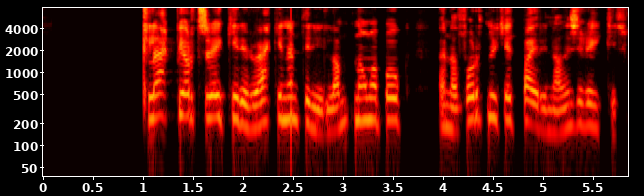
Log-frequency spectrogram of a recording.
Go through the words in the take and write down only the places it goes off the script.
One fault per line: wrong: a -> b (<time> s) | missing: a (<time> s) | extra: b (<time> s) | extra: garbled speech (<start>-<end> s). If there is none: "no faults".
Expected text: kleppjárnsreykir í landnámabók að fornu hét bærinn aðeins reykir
extra: eru ekki nefndir (2.1 s)
extra: en (4.0 s)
